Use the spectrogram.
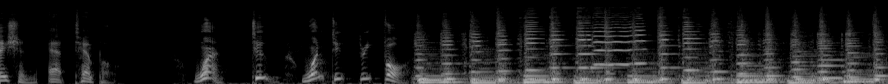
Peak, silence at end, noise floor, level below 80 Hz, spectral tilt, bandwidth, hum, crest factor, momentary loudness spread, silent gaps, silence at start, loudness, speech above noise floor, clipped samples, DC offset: -12 dBFS; 0 s; -81 dBFS; -40 dBFS; -5.5 dB/octave; 16 kHz; none; 18 dB; 15 LU; none; 0 s; -30 LUFS; 49 dB; under 0.1%; under 0.1%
